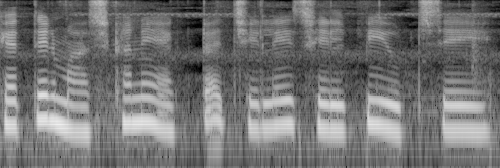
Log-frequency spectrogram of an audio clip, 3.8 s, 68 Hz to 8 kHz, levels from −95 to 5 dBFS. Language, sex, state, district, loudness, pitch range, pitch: Bengali, female, West Bengal, Cooch Behar, -17 LUFS, 200-235 Hz, 215 Hz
